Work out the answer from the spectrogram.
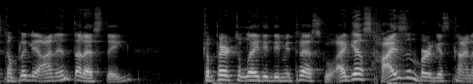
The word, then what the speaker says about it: Dimitrescu: like lady dimitrescu and it's not dimitrek it's dimitrescu okay cause i'm romanian i get to tell you how it's pronounced the problem with this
